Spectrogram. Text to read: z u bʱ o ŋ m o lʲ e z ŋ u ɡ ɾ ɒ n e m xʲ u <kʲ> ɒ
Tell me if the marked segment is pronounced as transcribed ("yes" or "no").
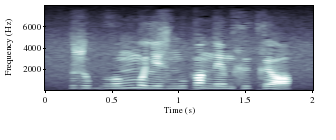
yes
